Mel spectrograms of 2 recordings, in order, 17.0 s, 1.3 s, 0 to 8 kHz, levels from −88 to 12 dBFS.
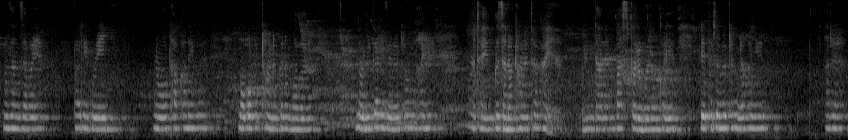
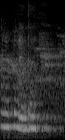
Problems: low volume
